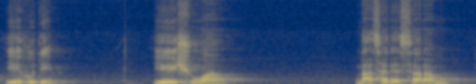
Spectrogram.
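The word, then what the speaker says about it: ישוע: 예슈아라고 읽힙니다.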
